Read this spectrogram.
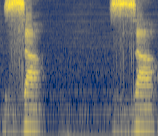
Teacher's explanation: زا کی ادائیگی میں زبان کی نوک کو سامنے والے نیچے کے 2 دانتوں کے کناروں سے مضبوطی سے لگا کر باریک اور سیٹی کی آواز میں پڑھیں، یعنی زا زا۔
